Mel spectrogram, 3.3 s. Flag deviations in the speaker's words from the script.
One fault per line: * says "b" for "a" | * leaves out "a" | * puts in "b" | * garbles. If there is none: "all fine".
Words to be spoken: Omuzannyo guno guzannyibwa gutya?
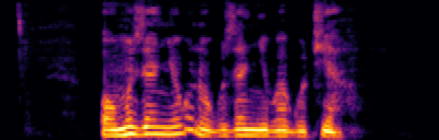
all fine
